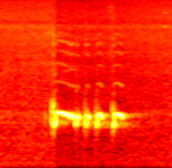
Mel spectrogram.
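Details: Zebra dove, called perkutut, giving a short cooing phrase of about one second: a low steady tone broken into four or five quick pulses, over a soft background hiss.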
